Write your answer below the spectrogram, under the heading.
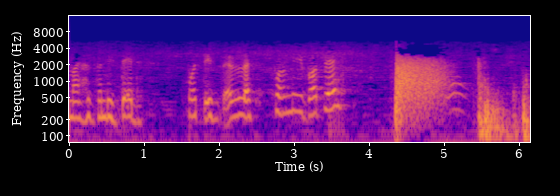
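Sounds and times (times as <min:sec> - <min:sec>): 
speech: 0:00.0 - 0:03.8
gunshot as a woman shoots herself: 0:04.3 - 0:05.7.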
